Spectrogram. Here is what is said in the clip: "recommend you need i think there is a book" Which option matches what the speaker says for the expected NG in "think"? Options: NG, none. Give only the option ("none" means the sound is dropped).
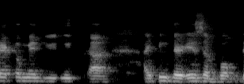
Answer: NG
